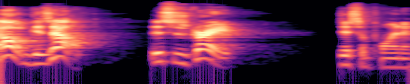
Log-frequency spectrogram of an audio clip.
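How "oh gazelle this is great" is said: normal talking voice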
